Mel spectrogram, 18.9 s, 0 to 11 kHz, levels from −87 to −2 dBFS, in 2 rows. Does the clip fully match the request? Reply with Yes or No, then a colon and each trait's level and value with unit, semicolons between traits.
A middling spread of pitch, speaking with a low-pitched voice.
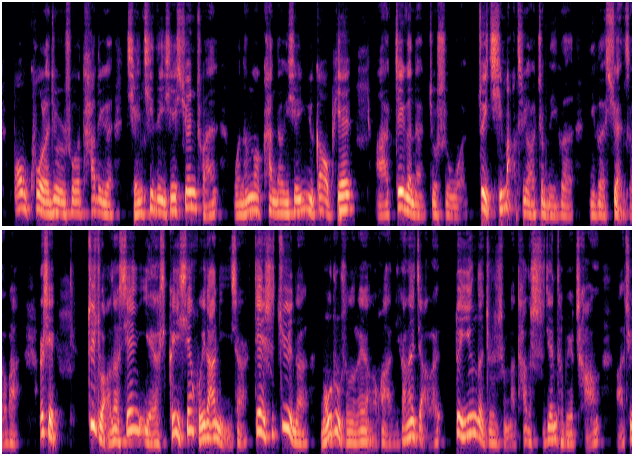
No: wide, 6.4 semitones; low, 130 Hz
